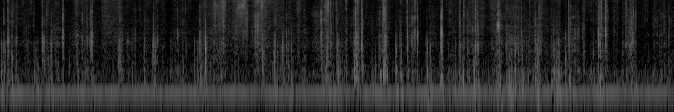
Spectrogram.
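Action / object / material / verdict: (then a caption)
tap / rubber flip-flop sole / rubber / none. Fingertips with long burgundy nails rapidly tap and scratch the dark grey, textured rubber sole of a flip-flop with a flag-print edge; the sole is solid and flexible. Quick, dry clicks and scratchy rustles run throughout at a low level over a steady low hum.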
